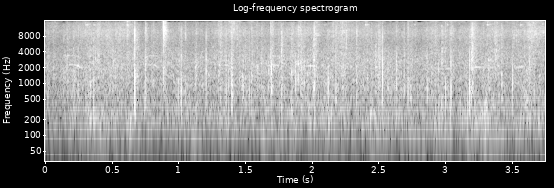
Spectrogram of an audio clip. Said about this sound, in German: Erst tiefschwarze Wolken am Himmel treiben uns zurück zum Campingplatz. Wir krabbeln ins Zelt und lauschen dem Konzert der Regentropfen.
